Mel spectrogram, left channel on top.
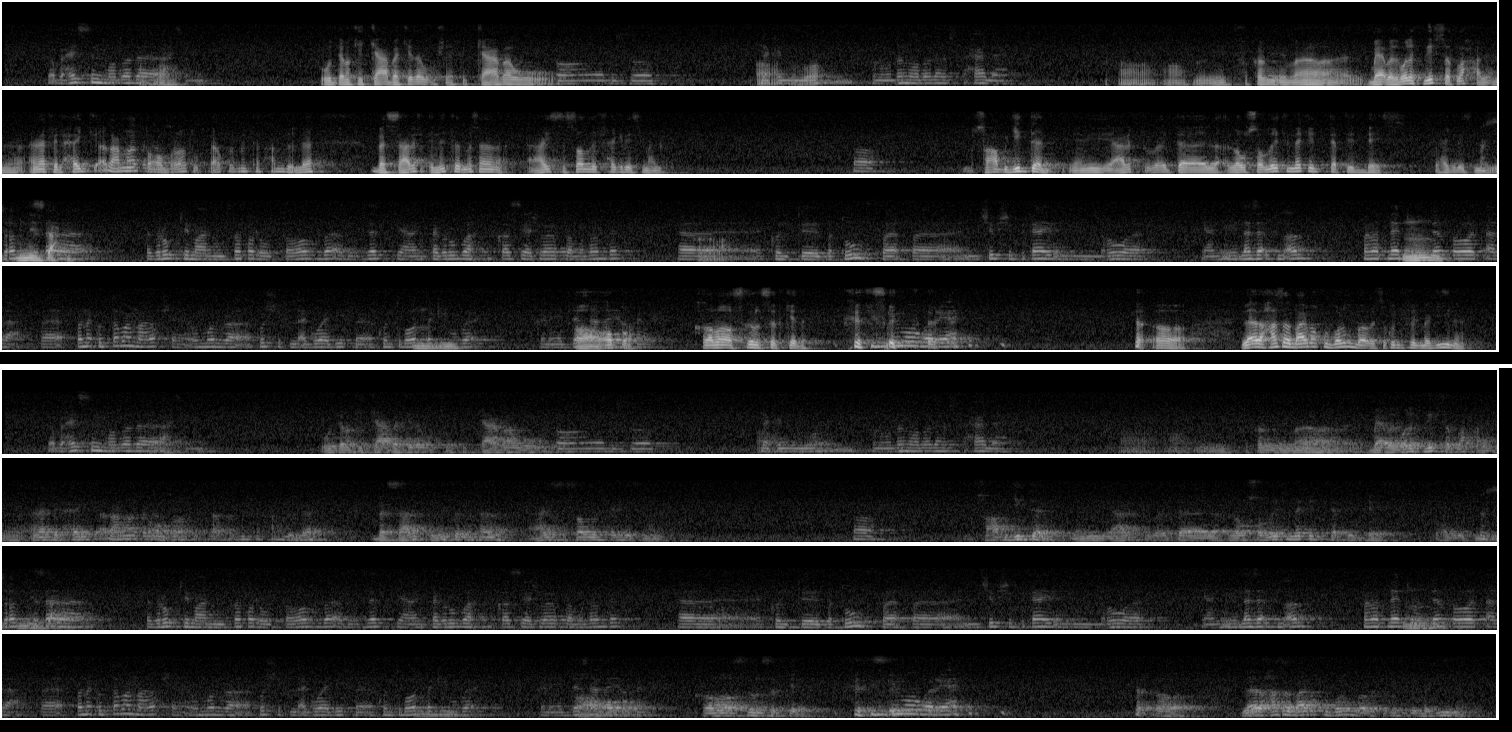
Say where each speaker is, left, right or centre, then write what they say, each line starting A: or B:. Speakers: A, on the left; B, on the left.
A: فبحس ان الموضوع ده
B: الله
A: احسن يعني
B: وقدامك الكعبة كده وشايف الكعبة و
A: اه بالظبط
B: اه
A: لكن
B: الله
A: في رمضان الموضوع ده استحالة يعني
B: اه اه يعني فكرني ما بقى بقول لك نفسي اطلعها لان انا في الحج انا عملت
A: ربنا
B: عمرات
A: يرزقك ان
B: وبتاع
A: شاء الله
B: وكملت الحمد لله بس عارف ان انت مثلا عايز تصلي في حجر اسماعيل
A: اه
B: صعب جدا يعني عارف انت لو صليت هناك انت بتداس في حجر اسماعيل
A: بالظبط
B: من الزحمه
A: لا أنا تجربتي مع السفر والطواف بقى بالذات يعني تجربة <laughs> قاسية شوية في رمضان ده آه
B: اه
A: كنت بطوف ف- فالشبشب بتاعي اللي هو يعني إيه لزق في الأرض فأنا طلعت
B: امم
A: قدام فهو اتقلع ف- فأنا كنت طبعا معرفش أنا أول مرة أخش في الأجواء دي فكنت بوط
B: أمم.
A: أجيبه بقى كان هيتداس
B: اه
A: عليا
B: اوبا
A: وكان
B: خلاص خلصت كده <laughs> خلصت
A: <laughs> جيم أوفر
B: <laughs>
A: يعني
B: اه لا ده حصل معايا موقف برضه بقى- بس كنت في المدينه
